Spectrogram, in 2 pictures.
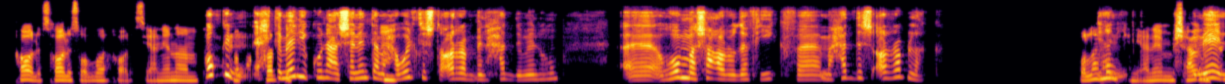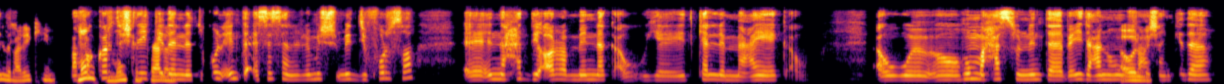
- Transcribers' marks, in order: none
- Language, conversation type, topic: Arabic, advice, إزاي ألاقي معنى وهدف في شغلي الحالي وأعرف لو مناسب ليا؟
